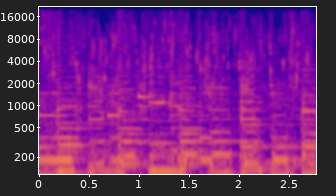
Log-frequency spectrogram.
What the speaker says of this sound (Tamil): சாக்லேட் திரவமாக மாறும்போது அதை ஒரு கோப்பையில் ஊற்றவும்.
